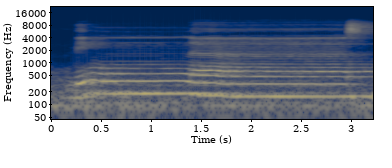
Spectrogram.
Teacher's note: binnya ujungnya ditahan 3 harokat panjangan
